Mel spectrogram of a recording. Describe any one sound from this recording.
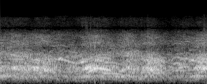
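A man shouts nearby with great excitement.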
